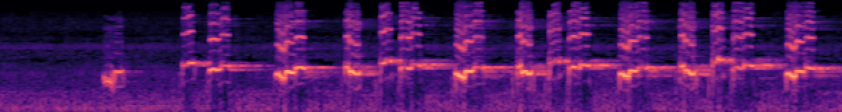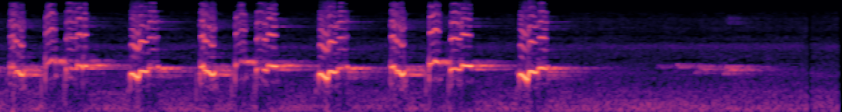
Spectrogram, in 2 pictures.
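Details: Sooty-headed bulbul singing a vigorous fighting-style song with long rapid trills. Bubbly whistled phrases, each a sharp upward flick into a warbled note, repeated about three times per second for seven seconds, then a soft trailing whistle.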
